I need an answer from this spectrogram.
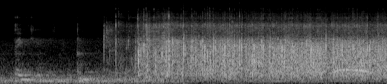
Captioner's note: applause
